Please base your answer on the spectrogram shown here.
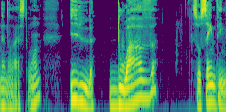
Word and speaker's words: doivent: And then the last one, ils doivent. So same thing, classic ending for the plural form, ent here. Okay, but then you don't pronounce it. Doivent, doivent. Elles doivent.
